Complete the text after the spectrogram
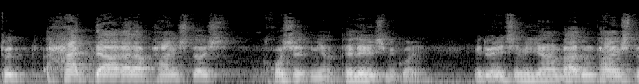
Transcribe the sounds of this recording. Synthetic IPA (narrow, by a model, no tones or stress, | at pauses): t̪ʰohæd̪ːeæɣælæzpʰænd͡ʒt̪ɒʃ | xo̞ʃet̪ʰmijɒ̰n̚pʰe̞leeʃmikʰo̰nḭ | mid̪unit͡ʃʰimiɟæmbæːd̪unpʰænd͡ʒt̪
